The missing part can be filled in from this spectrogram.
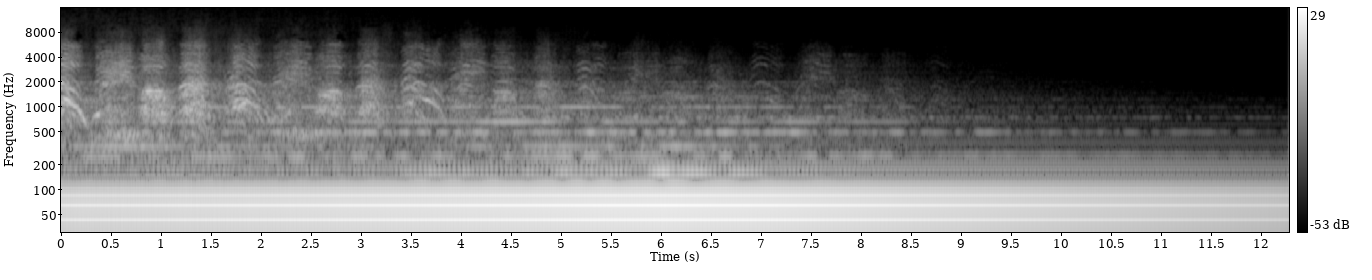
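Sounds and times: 
protest crowd shouting against busing: 0:00.0 - 0:08.5
steady low hum: 0:00.0 - 0:12.2.

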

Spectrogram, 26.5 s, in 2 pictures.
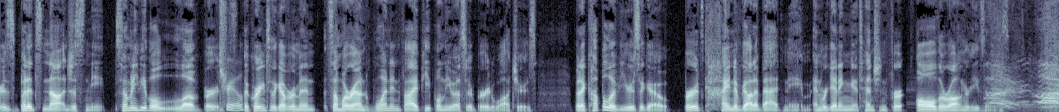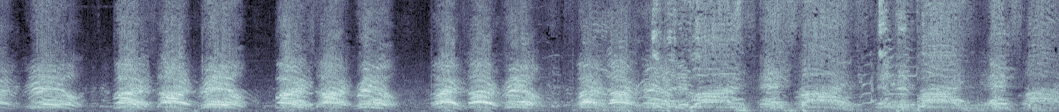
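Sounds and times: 
speech: 0:00.0 - 0:13.4
crowd chanting at a bird truther protest: 0:12.3 - 0:26.4.

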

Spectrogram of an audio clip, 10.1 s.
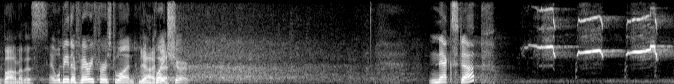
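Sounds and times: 
speech: 0:00.0 - 0:03.1, 0:06.4 - 0:07.4
laughter: 0:02.4 - 0:06.3
bald eagle whistled calls: 0:07.8 - 0:10.0.

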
